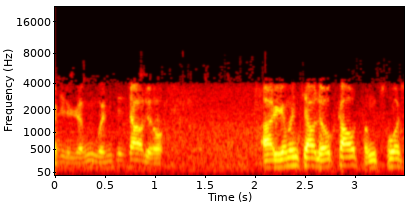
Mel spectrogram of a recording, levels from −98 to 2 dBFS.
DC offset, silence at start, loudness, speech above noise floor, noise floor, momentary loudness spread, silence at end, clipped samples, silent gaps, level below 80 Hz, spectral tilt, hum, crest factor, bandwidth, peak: under 0.1%; 0 s; -20 LUFS; 22 dB; -41 dBFS; 13 LU; 0 s; under 0.1%; none; -64 dBFS; -2.5 dB/octave; none; 20 dB; 5.2 kHz; 0 dBFS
